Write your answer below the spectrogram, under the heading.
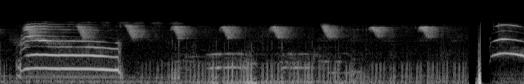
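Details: Kitten calling for its mother, opening with one long, level meow. Softer, shorter cries follow, then a sudden click and a final rising meow, all over a busy background of rapid high chirps.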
